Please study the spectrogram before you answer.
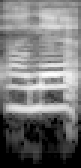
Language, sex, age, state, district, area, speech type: Gujarati, female, 18-30, Gujarat, Valsad, rural, spontaneous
